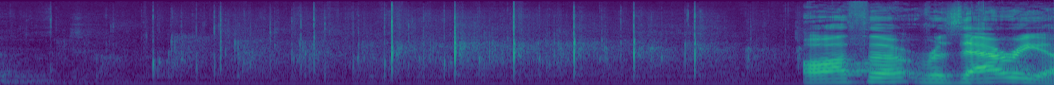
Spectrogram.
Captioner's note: audience applause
